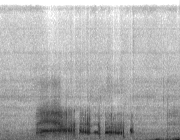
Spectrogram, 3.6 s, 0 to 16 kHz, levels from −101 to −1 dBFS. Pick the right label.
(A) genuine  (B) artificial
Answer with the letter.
B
